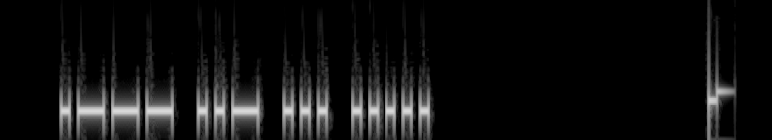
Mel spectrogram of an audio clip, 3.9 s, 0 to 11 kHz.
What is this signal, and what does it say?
Morse code, heard as a keyed tone, about 27 wpm, 700 Hz. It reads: JUS5
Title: Four Challenging Letter-Number Combinations 28wpm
